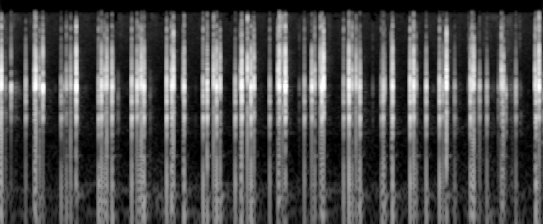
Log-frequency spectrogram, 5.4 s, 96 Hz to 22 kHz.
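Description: Long purple nails tap and scratch the metal microphone capsules of an upright Tascam DR-05 recorder. The result is a rapid, uneven run of sharp, bright clicks and scrapes that die almost instantly, with a ringing tone near 2.7 kHz and little low end.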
